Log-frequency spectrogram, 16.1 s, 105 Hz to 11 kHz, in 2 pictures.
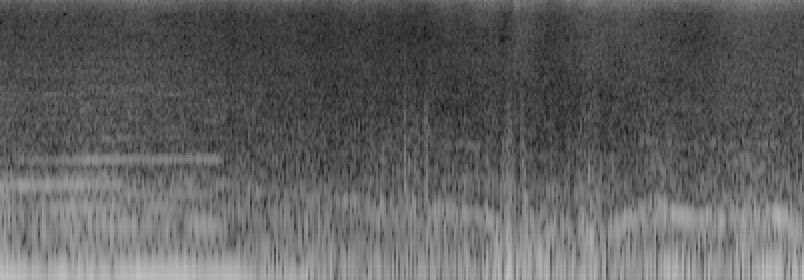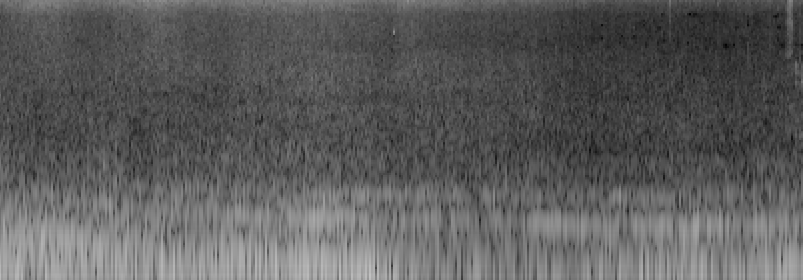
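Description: Sea Ray Sea Rayder F16 jet boat's engine accelerating hard from a standing start with its trim tabs raised. The pitch holds high, then wavers up and down, and the engine eases off about twelve seconds in.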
